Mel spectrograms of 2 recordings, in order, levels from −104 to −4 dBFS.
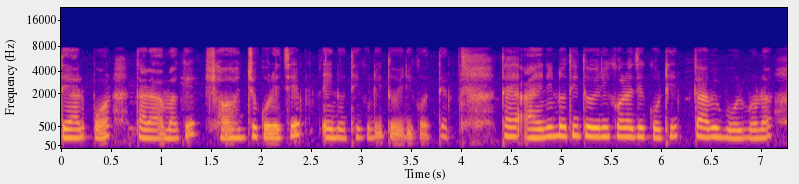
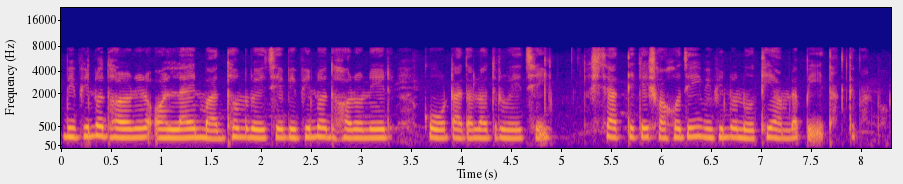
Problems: none marked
